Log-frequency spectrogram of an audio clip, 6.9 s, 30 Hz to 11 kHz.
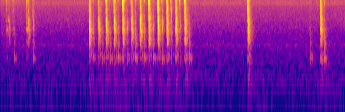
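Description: Keys of a freshly repaired Commodore 128 keyboard clicking as they are tested. There are two single taps, then a fast run of about twenty clicks over two seconds, then two more single clicks.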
